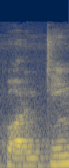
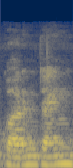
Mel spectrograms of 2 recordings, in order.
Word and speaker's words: quarantine: हूँ कि एक्चुअल में इसका जो करेक्ट प्रोनाउंसिएशन है वो क्वारंटीन ही है। और अब रीज़न यहाँ जो हम क्वारंटाइन बोल रहे हैं, तो जनरली लोगों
